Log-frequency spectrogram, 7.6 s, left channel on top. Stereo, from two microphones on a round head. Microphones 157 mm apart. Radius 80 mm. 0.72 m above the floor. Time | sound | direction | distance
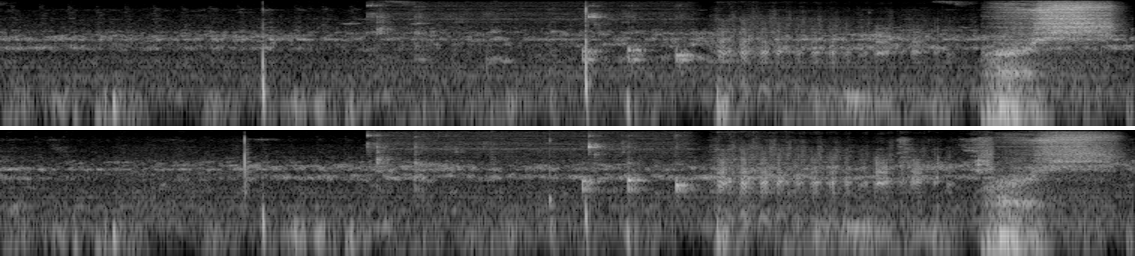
2.5 | dripping | 40° right (ahead or behind) | 4 m
4.7 | laughter | 25° right (ahead or behind) | 1.2 m
6.5 | a whoosh | 65° left (ahead or behind) | 1.7 m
